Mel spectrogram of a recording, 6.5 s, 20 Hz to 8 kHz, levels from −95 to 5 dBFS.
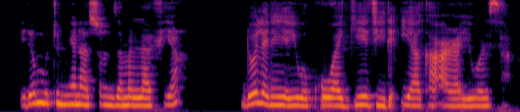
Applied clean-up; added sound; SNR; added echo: none; none; none; none.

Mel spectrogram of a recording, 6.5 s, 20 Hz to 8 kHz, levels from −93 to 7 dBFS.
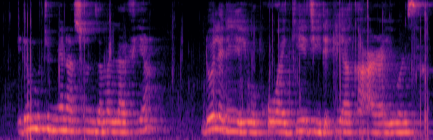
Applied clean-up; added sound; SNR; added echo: none; Cat; 20 dB; reverberation time 0.7 s.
